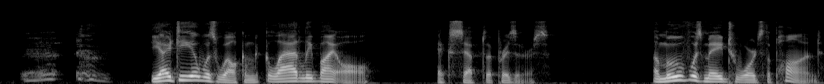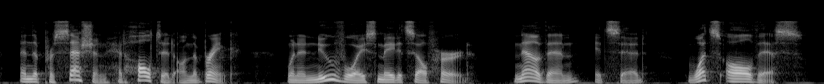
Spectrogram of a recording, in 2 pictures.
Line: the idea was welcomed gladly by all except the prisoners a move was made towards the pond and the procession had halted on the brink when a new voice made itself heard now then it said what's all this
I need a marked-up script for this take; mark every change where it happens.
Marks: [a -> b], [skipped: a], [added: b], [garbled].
the idea was welcomed gladly by all except the prisoners a move was made towards the pond and the procession had halted on the brink when a new voice made itself heard now then it said what's all this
